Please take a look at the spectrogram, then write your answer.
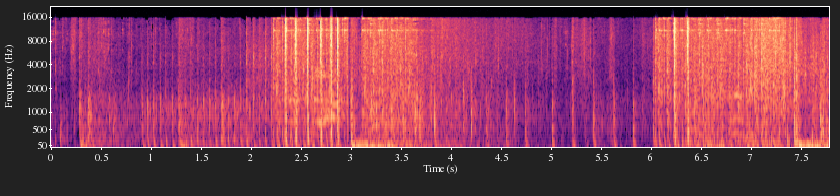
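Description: Rapid bursts of video game gunfire from a hip-fired weapon on a capture-point battlefield, loud and close, with clusters of sharp repeated shots separated by short gaps and some voice chatter underneath.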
